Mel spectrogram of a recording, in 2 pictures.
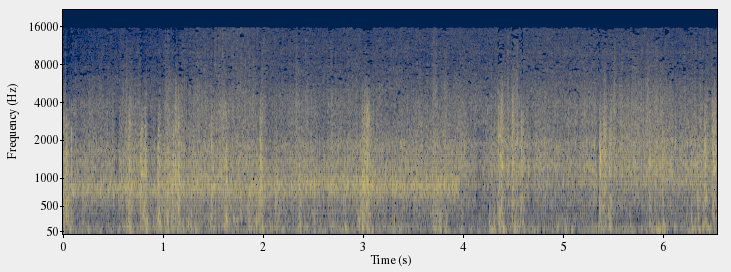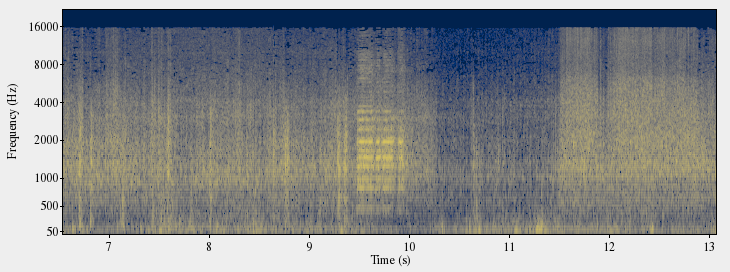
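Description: Wind and road noise from a moving motorcycle, with one short vehicle-horn beep about nine and a half seconds in, the loudest sound here.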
